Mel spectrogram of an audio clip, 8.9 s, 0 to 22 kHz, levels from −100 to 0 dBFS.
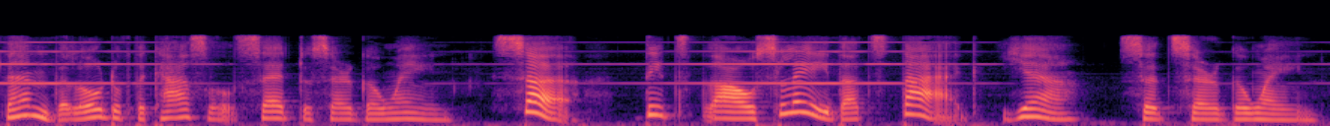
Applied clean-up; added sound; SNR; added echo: none; Bowed string instrument; 15 dB; none.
